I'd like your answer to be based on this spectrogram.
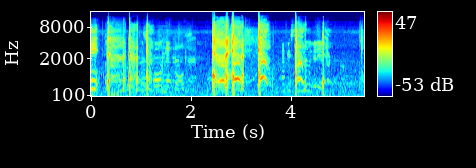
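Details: Cough heard during singing while being filmed.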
